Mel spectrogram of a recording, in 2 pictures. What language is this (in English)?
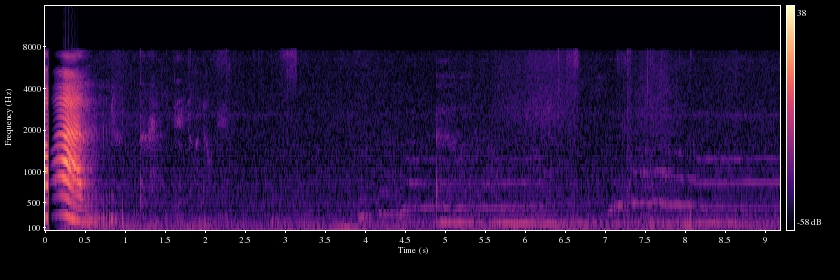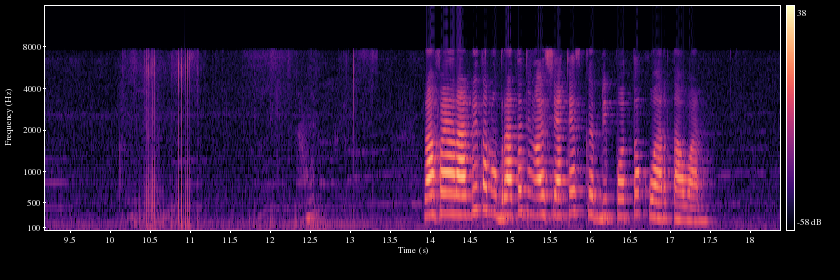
Sundanese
